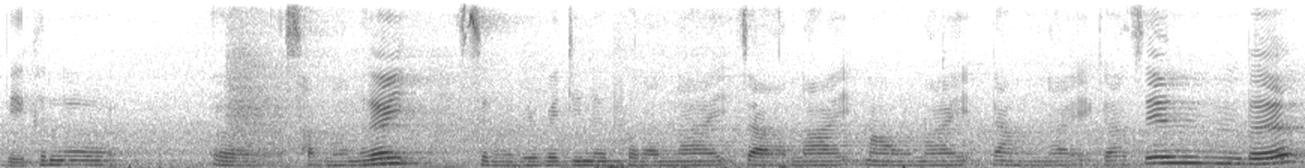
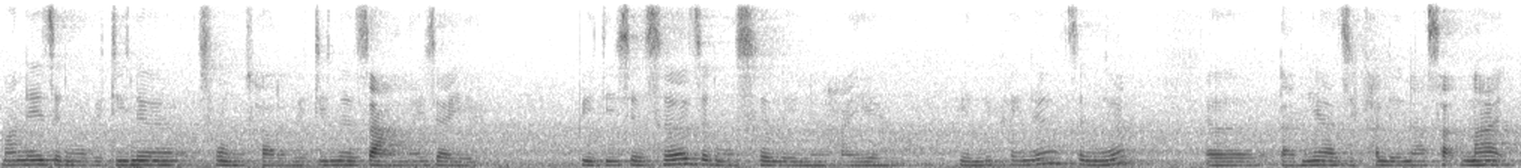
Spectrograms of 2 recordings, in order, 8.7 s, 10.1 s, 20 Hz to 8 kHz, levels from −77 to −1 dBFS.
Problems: low volume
